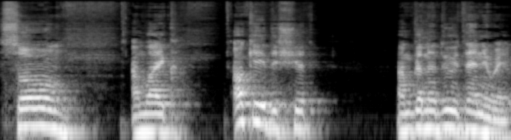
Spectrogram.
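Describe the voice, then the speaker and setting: With a Lithuanian accent, a man talks at a fairly slow pace and a fairly high pitch, somewhat breathy, leaving long, frequent pauses amid audible room echo. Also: ordinary pitch variation, very even loudness. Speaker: vlogger. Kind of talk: casual monologue. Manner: halting.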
